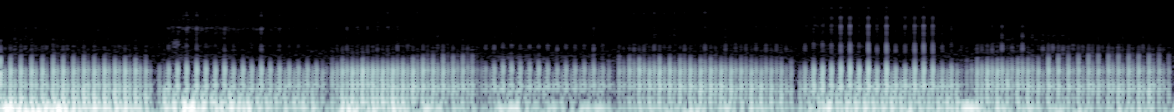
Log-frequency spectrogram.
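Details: Purring cat, content and relaxed: a continuous low rumble that swells and eases with each breath, roughly one cycle per second, in a quiet room.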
